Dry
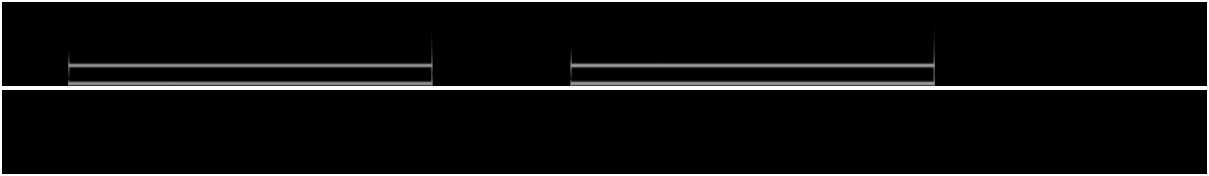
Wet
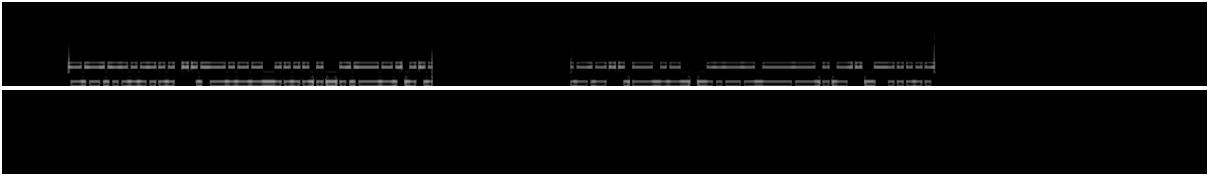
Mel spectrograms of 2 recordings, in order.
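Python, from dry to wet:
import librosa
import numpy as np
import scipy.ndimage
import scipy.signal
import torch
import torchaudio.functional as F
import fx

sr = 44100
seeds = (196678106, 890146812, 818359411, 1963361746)

y = fx.spec_dropout(x, sr, seeds[0], share_pct=30)
y = fx.robotise(y, sr, hz=226.0)
y = fx.over_compress(y, sr, threshold_db=-45.0, ratio=-0.5)
y = y * librosa.db_to_amplitude(9.5)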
